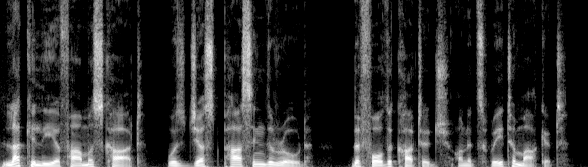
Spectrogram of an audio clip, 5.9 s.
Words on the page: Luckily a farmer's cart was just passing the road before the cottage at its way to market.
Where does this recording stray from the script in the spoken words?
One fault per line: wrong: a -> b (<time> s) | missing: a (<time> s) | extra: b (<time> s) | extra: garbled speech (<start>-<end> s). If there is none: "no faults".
wrong: at -> on (4.6 s)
